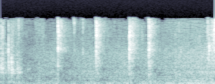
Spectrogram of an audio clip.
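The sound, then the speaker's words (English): A bump key, a regular key cut with a special series of cuts, is tapped into a lock to bump it: about six sharp, bright metallic knocks at uneven intervals over a steady low background hum, with no voices. “By using a special series of cuts on a regular key, plus a tap or series of taps, thieves can bump almost any lock.”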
